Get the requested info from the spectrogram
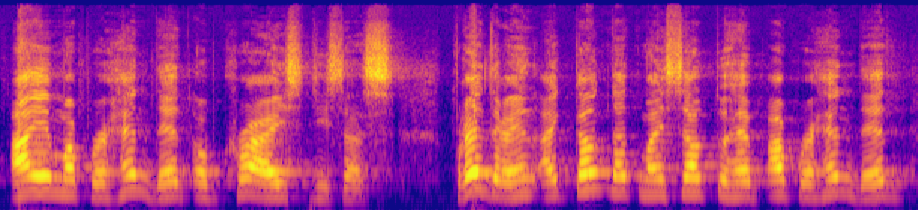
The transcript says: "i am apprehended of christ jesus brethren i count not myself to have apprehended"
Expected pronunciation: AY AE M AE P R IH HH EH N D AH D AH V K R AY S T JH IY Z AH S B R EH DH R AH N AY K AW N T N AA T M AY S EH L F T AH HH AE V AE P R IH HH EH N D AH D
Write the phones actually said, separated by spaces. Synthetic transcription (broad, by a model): AY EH M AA P R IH HH EH N D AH D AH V K R AY S T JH IY S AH S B R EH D R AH N AY K AW N T N AA T M AY S EH L F T AH HH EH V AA P R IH HH EH N D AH D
